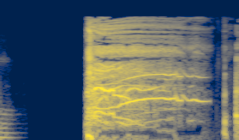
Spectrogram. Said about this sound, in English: Yeah, he's snoring like a fucking chainsaw.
